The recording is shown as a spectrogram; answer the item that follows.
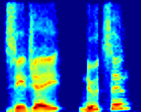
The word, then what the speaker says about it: CJ Knudsen: The senior vice president of the Vermont Lake Monsters, CJ Knudsen.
